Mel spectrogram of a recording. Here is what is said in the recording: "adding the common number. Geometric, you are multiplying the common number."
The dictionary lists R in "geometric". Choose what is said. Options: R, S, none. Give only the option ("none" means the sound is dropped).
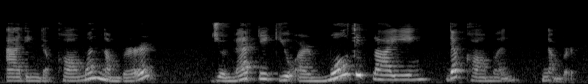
none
